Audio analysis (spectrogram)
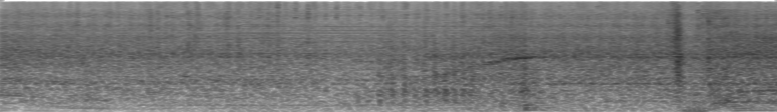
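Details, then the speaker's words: Old Ford, possibly with a weak battery: the engine fires promptly and settles into a steady even run with no misses or knocks; it started right up. "Started right up! Drive this old Ford into the garage!"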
